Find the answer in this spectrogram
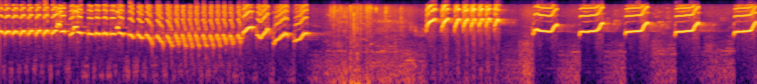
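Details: White-rumped shama (murai batu) song played as a lure to get kept birds singing: a trill falling in pitch, a loud noisy rasping burst, then six sharp upward-jumping whistles about once a second.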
